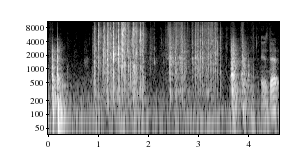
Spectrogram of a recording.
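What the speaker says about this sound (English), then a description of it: "One more shuffle." Tarot cards are shuffled in a few quick riffling bursts with short pauses between, close and fairly quiet, under intermittent speech.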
